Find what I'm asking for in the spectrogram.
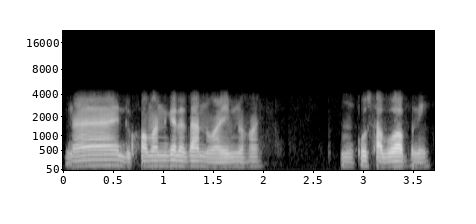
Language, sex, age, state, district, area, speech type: Assamese, male, 18-30, Assam, Majuli, urban, conversation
